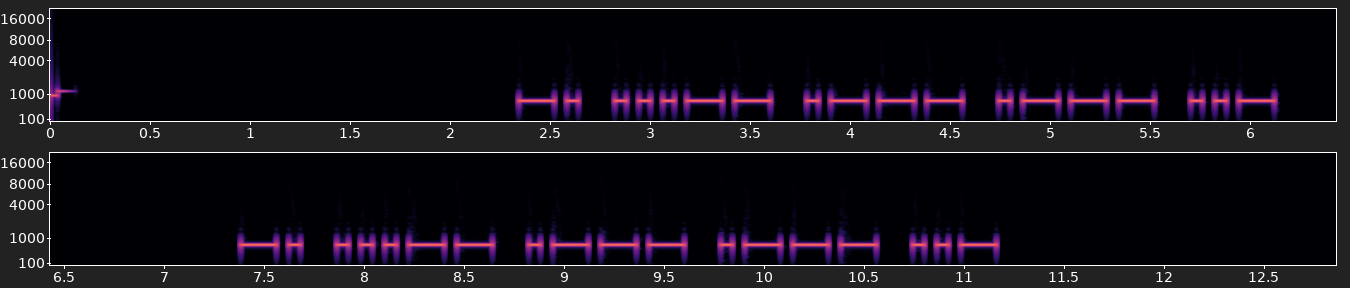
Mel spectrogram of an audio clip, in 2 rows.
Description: Morse code, heard as a keyed tone, about 20 wpm, 700 Hz. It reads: N3JJU N3JJU
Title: USA Call Signs - 5 Characters - Repeated 2x - 20wpm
